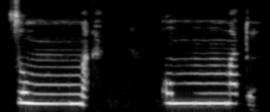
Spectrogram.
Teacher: mendengungkan huruf mim dan nun bertasydid di pangkal hidung selama 2 atau 3 harakat. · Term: gunnah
